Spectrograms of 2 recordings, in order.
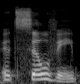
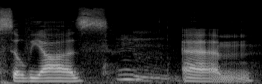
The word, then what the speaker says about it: Sylvie: You know, they can't pronounce Sylvie or Sylvie. I get a lot of Sylvias. Yeah, that's my name. I think the Y throws people off when they read it.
